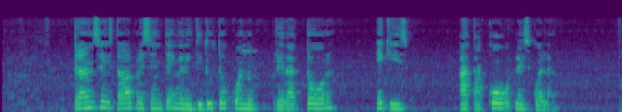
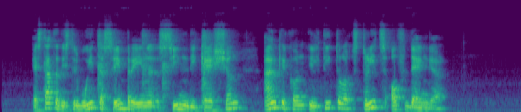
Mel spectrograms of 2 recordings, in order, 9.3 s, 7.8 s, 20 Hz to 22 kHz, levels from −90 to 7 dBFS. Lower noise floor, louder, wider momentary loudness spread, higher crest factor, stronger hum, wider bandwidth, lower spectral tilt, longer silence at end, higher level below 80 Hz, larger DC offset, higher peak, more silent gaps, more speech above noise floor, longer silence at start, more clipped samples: about the same, -58 dBFS vs -58 dBFS; second, -24 LUFS vs -16 LUFS; about the same, 8 LU vs 7 LU; about the same, 18 dB vs 14 dB; neither; first, 11.5 kHz vs 8.8 kHz; about the same, -5 dB/octave vs -6 dB/octave; second, 0.95 s vs 1.15 s; about the same, -58 dBFS vs -54 dBFS; neither; second, -8 dBFS vs -2 dBFS; neither; second, 35 dB vs 43 dB; first, 1.1 s vs 0.5 s; neither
